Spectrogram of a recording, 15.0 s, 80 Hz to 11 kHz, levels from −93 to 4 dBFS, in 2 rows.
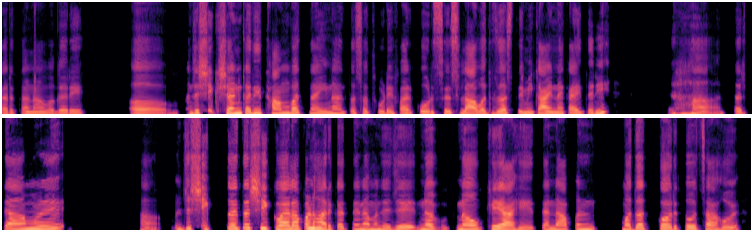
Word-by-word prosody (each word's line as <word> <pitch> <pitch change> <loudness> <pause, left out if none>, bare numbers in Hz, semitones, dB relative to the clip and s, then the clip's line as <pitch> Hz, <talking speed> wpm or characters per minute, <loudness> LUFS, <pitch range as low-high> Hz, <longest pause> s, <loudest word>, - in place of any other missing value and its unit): करताना 180 -1 -5
वगैरे. 175 -1 -5 0.5
अ, - - -7
म्हणजे 200 +4 -3
शिक्षण 245 +1 +3
कधी 250 0 +2
थांबत 225 +1 +1
नाही 195 -3 -2
ना, 210 +2 -2
तसं 200 +2 -6
थोडेफार 200 0 -4
कोर्सेस 205 +1 -3
लावतच 200 0 0
असते 195 +1 -6
मी 190 0 0
काही 185 -2 +3
ना 190 +1 0
काहीतरी 190 - -1 0.7
हां, 220 -1 -5 0.2
तर - - -2
त्यामुळे 270 +4 +3 0.7
हां, - - -13
म्हणजे 255 +4 -5
शिकतोय 295 +4 0
तर 350 - +6
शिकवायला 305 -2 +5
पण 335 - +10
हरकत 250 -6 +3
नाही 225 - -2
ना, 250 - +1
म्हणजे 230 -1 -1
जे 230 +1 +1
नव 220 -3 0
नवखे 215 +3 +3
आहेत 205 -4 +3
त्यांना 215 +1 -1
आपण 230 +2 -1 0.3
मदत 225 +2 +2
करतोच 230 +1 +1
आहोत. 205 -2 0
220 Hz, 160 wpm, -23 LUFS, 195-240 Hz, 0.7 s, पण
